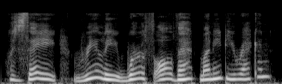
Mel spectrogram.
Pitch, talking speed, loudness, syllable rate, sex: 235 Hz, 210 wpm, -16 LUFS, 5.5 syllables/s, male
